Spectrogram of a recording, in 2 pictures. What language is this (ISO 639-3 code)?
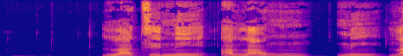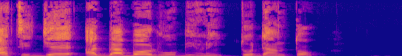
yor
